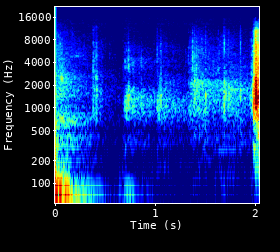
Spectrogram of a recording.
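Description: A low thump picked up by the lectern microphone as the speaker steps away from it, dying out within half a second, then near silence.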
